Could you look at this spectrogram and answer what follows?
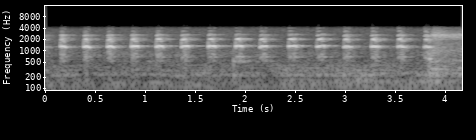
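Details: A male pet cockatiel whistles a rapid run of even, bright notes, trying to sing Jingle Bells.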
